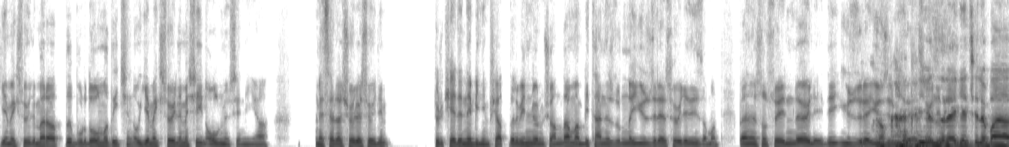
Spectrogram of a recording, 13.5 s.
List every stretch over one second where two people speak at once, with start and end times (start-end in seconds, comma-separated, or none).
11.4-12.8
